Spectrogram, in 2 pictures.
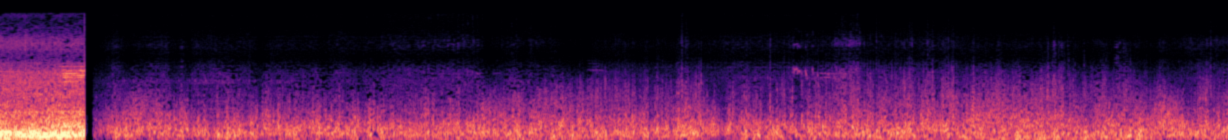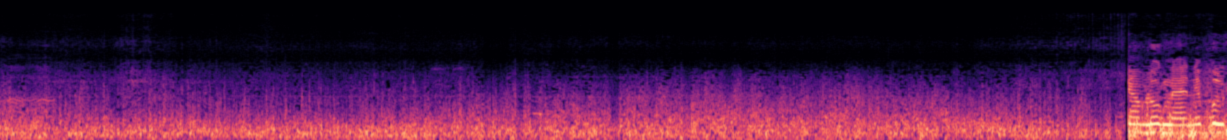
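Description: Motorcycle and truck engines rumble steadily on a busy road.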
